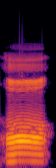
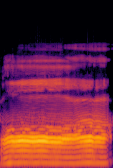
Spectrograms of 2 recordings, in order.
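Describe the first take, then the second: First: The vowel is open and plain, not throaty. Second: The vowel is strongly throaty and backed. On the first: "if I say ah" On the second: "make it a bit more throaty"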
